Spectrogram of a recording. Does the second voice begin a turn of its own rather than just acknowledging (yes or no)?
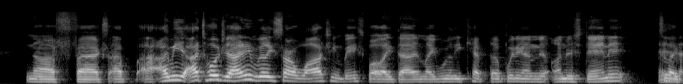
no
